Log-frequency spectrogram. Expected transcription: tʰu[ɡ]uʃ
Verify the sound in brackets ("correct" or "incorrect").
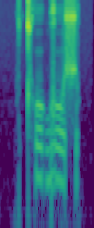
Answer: correct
